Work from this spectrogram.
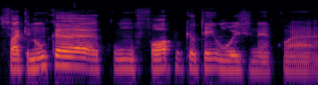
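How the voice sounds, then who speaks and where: A man with a Rio de Janeiro accent at medium pitch and a fairly slow pace, on a very clean, dry, close recording with no echo and a silent background. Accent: carioca. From Rio de Janeiro, Brazil. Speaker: illustrator and artist. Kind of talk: talk at event. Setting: stage at event.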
